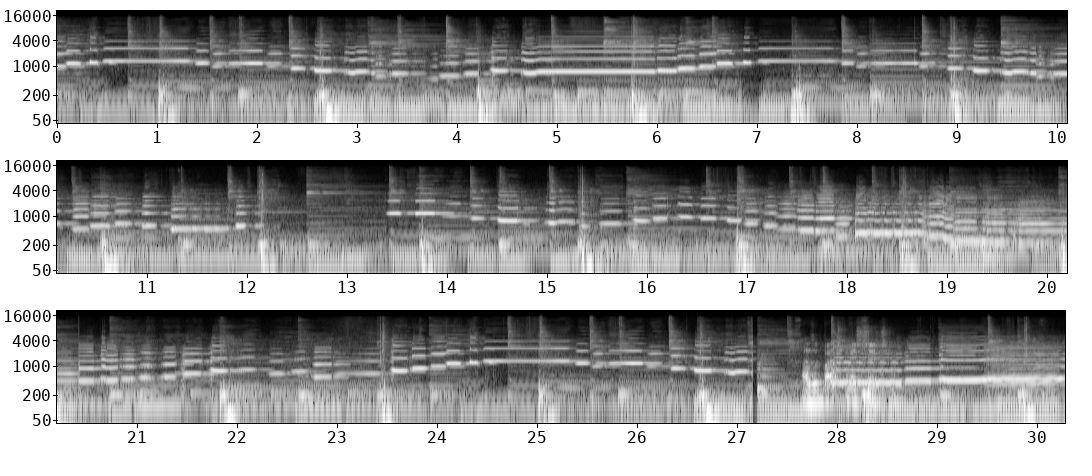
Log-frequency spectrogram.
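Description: Playback of a band mix featuring a harmonica melody with long sweeping bent notes over drums and a steady bass line. The harmonica track runs through a ReaXcomp multiband compressor that is switched between bypassed and active.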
